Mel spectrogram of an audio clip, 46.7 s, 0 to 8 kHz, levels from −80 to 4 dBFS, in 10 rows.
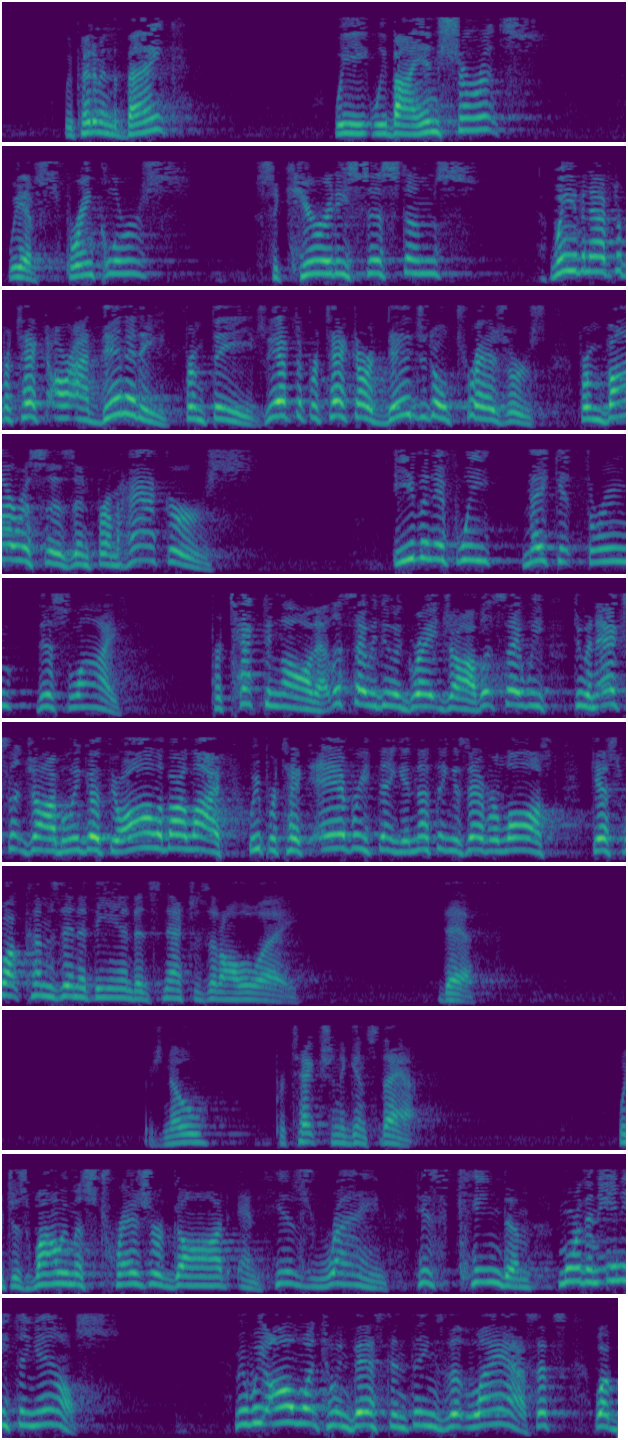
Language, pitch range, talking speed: English, 220-280 Hz, 160 wpm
